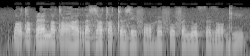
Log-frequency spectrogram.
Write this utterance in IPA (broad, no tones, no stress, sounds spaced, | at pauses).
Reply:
ɓ ɔ dˤ o ɓ æ n i dˤ e ʕ a r a z i tˤ e t œ z e f ɔ ɦ œ f o f ɜ n o θ œ ð ɔ ɡ i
